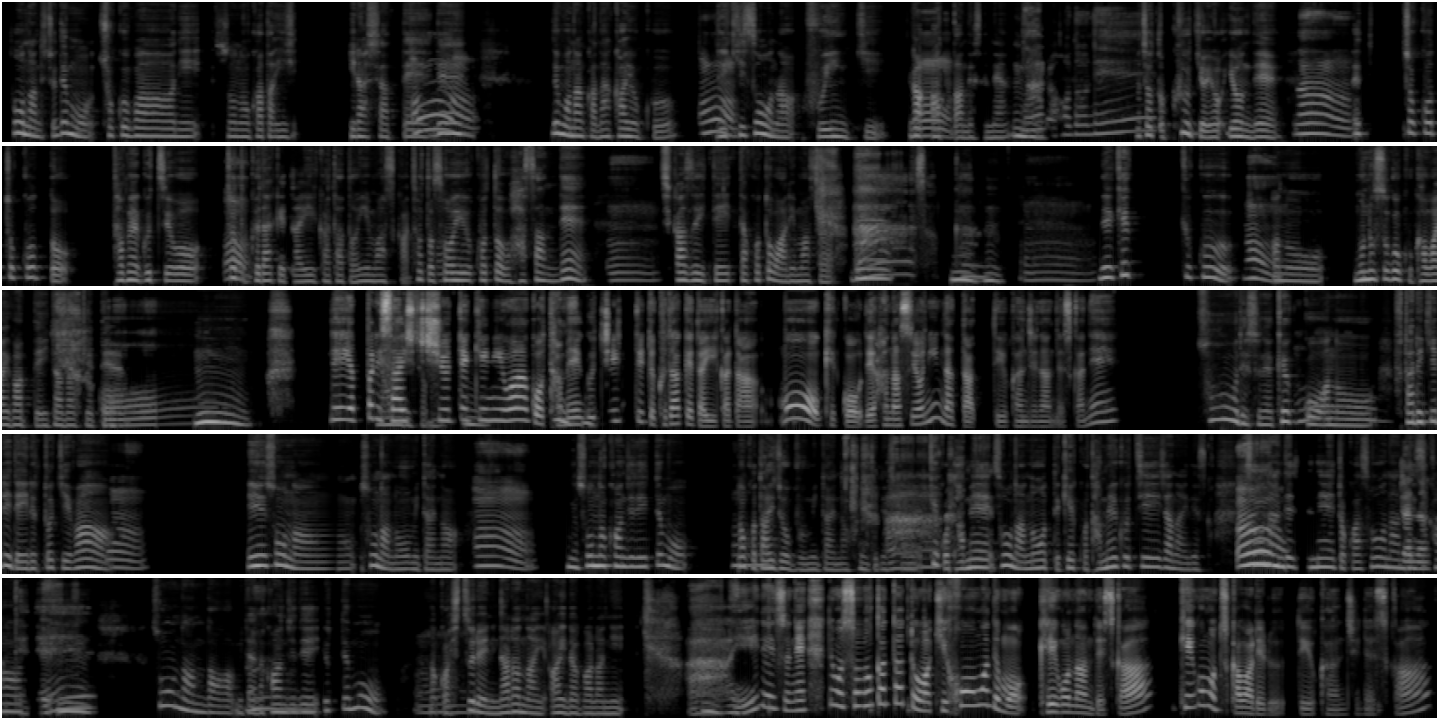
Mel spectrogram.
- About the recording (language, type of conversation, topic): Japanese, podcast, 敬語とくだけた言い方は、どのように使い分けていますか？
- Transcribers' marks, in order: "雰囲気" said as "ふいんき"; tapping; other background noise; "雰囲気" said as "ふいんき"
